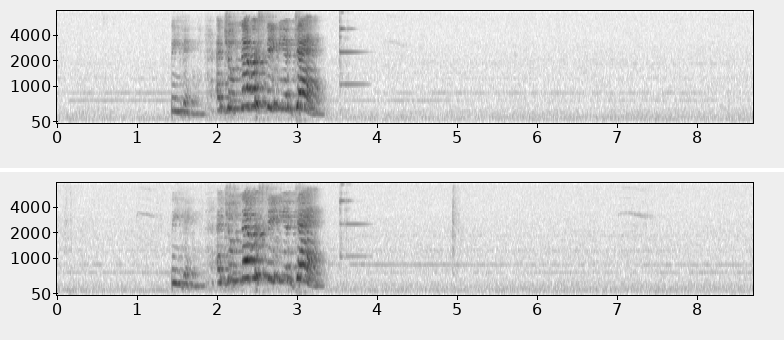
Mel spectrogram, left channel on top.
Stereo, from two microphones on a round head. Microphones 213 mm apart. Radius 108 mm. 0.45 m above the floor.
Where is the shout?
60° left (ahead or behind), 3 m.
